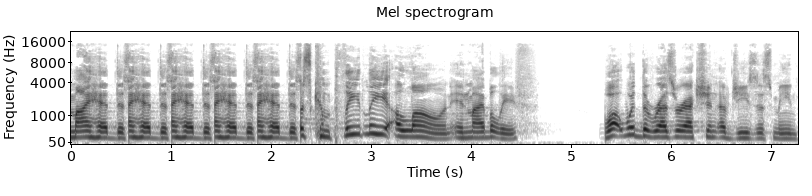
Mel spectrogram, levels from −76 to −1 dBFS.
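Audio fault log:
0.59–2.31 s, broken-record loop: right after "my head" the audio grabs a short fragment, about 430 ms long, and plays it four times back to back, exact copies each time, before picking up again at "completely alone in my". Whatever should have been heard in that stretch is simply gone. It's likely the player or stream stalled and kept pushing out the last chunk it had buffered until fresh data arrived.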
